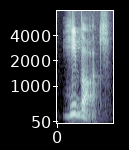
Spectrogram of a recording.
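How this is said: It is said with a Brazilian Portuguese pronunciation. The speaker calls it wrong. "Muita gente fala essa aqui como"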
